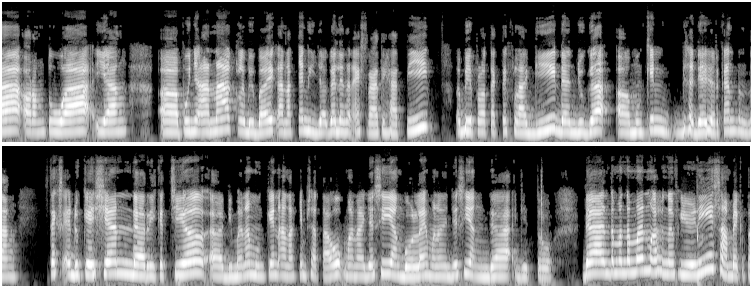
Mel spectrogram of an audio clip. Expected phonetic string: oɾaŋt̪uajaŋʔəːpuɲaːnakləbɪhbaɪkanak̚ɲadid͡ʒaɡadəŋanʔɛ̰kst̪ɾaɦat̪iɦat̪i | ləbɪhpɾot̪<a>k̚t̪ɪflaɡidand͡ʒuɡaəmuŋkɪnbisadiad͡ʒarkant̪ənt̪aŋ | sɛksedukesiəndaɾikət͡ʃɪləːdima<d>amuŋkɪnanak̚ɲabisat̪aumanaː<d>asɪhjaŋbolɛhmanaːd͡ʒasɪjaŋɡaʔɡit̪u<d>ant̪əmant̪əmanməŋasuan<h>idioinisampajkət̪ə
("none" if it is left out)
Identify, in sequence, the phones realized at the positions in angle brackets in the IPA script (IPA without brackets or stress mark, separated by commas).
ɛ, n, d͡ʒ, d, f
